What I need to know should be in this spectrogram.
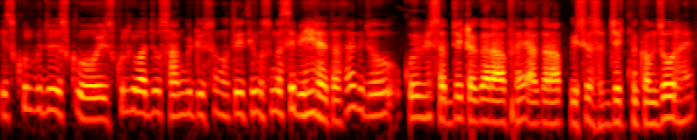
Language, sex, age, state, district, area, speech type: Hindi, male, 30-45, Uttar Pradesh, Jaunpur, rural, spontaneous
